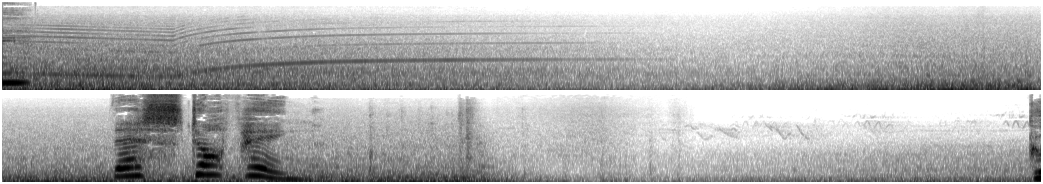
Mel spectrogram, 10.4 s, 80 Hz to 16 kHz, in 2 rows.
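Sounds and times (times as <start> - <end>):
fire engine siren wailing: 0.0 - 3.7
low rumble of traffic or engine noise: 0.0 - 10.3
speech: 5.8 - 6.8.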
